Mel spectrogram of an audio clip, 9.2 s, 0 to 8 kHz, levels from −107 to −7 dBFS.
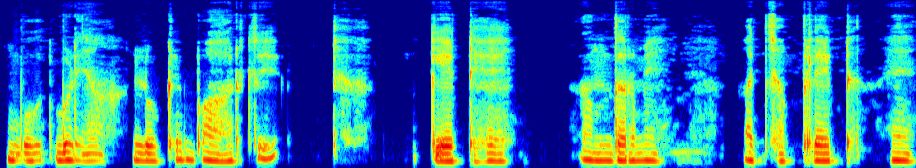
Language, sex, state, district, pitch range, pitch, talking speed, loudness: Hindi, male, Jharkhand, Jamtara, 135-145 Hz, 140 Hz, 85 wpm, -27 LUFS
